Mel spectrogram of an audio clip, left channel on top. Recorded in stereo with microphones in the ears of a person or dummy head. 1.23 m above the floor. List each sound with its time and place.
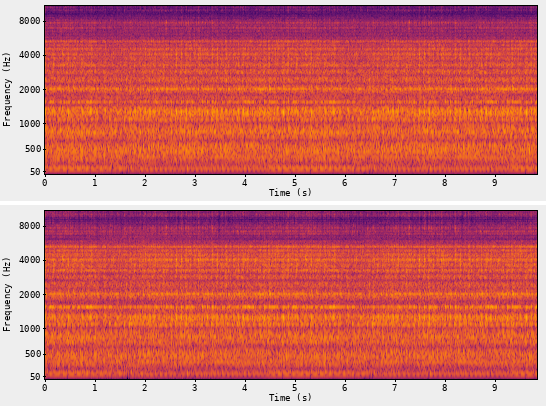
0.0 s an engine running: 15° right (ahead or behind)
